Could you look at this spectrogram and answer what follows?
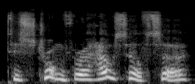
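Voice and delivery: high, small elf voice; Dobby defending Winky, high elf voice; house elf voice. A narrator's reading. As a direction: squeak it like a loyal house elf. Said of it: "he said".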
